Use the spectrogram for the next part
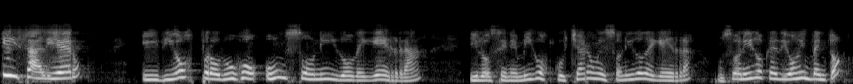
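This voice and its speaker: Husky-voiced woman preacher. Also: on the high side, lively intonation, normal speed. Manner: fervent, storytelling, addresses the congregation. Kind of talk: sermon. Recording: dull lo-fi recording.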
